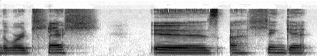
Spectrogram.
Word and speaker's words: Tlingit: The the L in Tlingit is unvoiced, so you still breathe out a sound.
